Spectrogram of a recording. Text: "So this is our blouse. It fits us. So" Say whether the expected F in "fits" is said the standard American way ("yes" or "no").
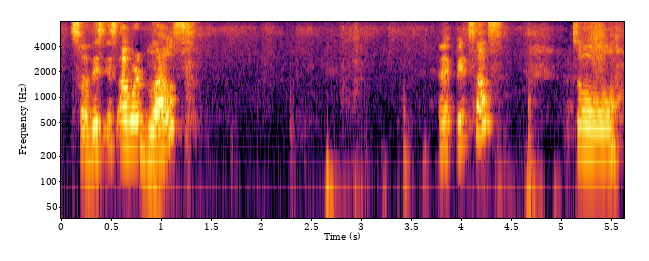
no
